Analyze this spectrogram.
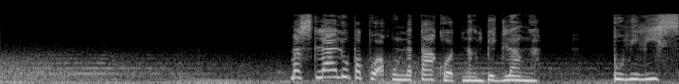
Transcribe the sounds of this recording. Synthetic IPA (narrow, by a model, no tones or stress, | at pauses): mɐslaːlupɐpoʔɐkoŋnɐt̪aːko̞t̪̚nɐŋbɪɡlaŋ | b̥ʊmɪlis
